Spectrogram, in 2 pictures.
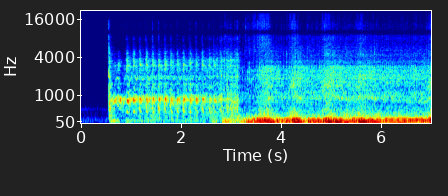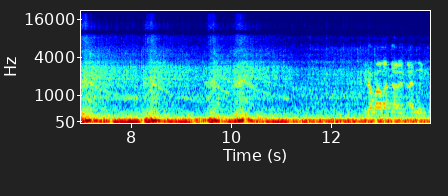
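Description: A 1972 Ferrari Dino 246 GTS cranks and fires after a short quiet moment, then settles into a loud, steady cold idle close by, with slight rises in revs.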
